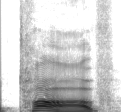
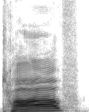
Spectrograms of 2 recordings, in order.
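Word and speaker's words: תו: why they did this the new letter is a is a tov you make it like that and then come down from here and add a little tail touch got a touch right there now they have it tav and they also have in the book tav the the difference in pronunciation is none unless you're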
